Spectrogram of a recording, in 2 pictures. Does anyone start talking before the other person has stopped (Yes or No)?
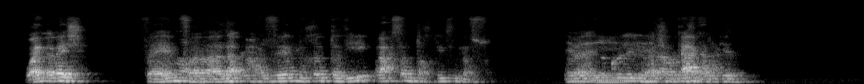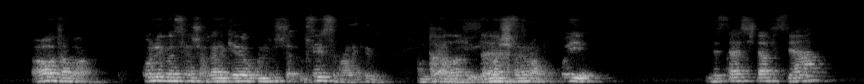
Yes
